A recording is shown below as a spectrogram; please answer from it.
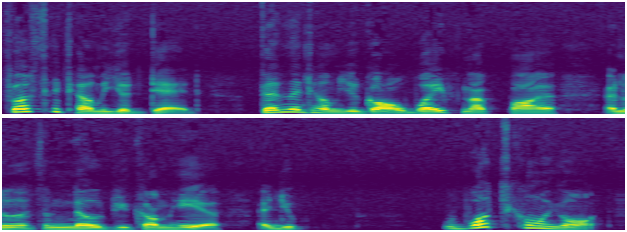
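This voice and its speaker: Shaken, scolding older woman played by a man, raised pitch, sweary and exasperated, narrow phone-like sound. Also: sing-song, a little fast, no room sound. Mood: shaken, demanding.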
